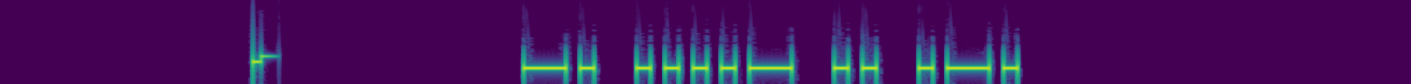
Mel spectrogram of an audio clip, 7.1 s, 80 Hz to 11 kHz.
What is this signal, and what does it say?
Morse code, heard as a keyed tone, about 17 wpm, 700 Hz. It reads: N4IR
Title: Easy Call Signs Repeated 2x - 17wpm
